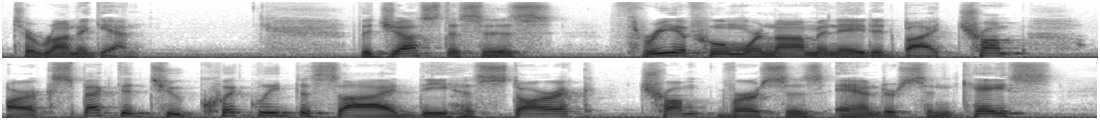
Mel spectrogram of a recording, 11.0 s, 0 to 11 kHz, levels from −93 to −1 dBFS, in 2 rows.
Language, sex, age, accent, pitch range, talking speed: English, male, 50-69, American, 85-130 Hz, 125 wpm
